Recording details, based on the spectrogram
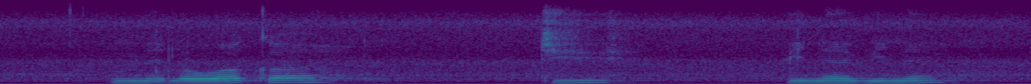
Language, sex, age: Northern Sotho, female, 27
